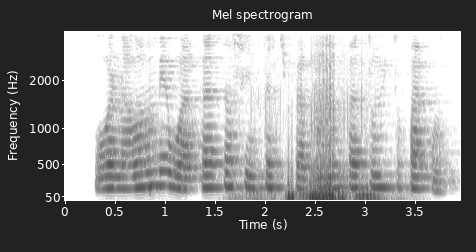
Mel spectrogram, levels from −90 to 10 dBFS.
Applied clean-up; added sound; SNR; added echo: none; Purr; -4 dB; reverberation time 0.4 s.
